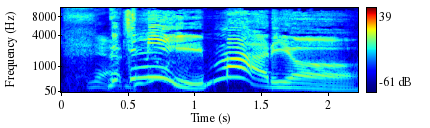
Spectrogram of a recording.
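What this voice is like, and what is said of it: Mario voice with Italian accent. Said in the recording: “the Mario that we all know ... with the Italian accent”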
